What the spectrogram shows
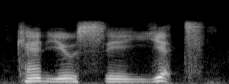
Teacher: so you'll notice between two vowels that's really what this is between two vowels we sometimes add the consonant ye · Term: magic y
